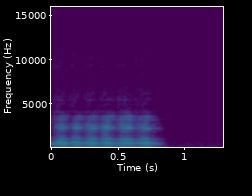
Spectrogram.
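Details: Toby, a Cocker Spaniel asleep wearing a cone, gives one loud buzz-saw snore lasting under a second, rich in harmonics, then breaks off abruptly into quiet.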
